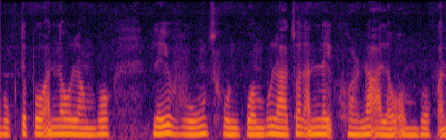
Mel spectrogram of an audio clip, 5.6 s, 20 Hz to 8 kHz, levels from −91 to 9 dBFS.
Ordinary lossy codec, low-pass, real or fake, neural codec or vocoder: none; none; real; none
